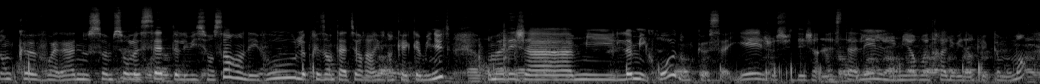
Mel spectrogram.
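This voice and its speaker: A woman talks at a fairly quick pace and fairly high pitch with ordinary pitch variation, amid noticeable background noise and audible room echo. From Guadeloupe, Pointe-à-Pitre. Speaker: journalist and TV presenter. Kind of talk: interview. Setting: TV set.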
